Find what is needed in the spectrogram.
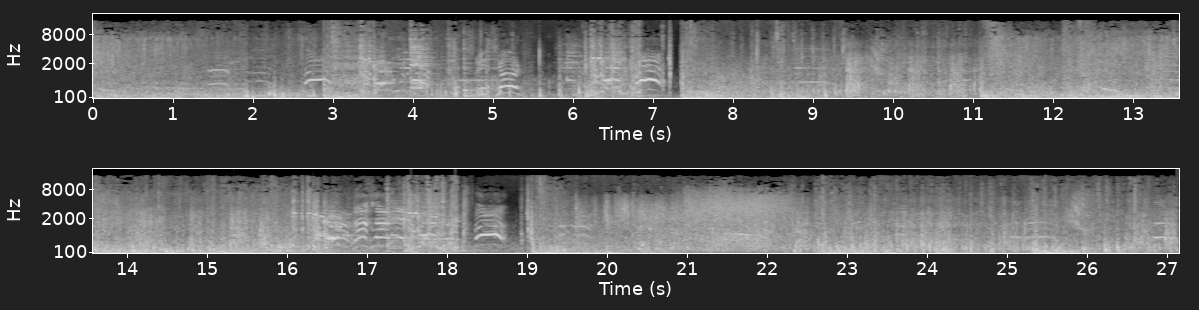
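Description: War film battle soundtrack: explosions and gunfire over a continuous low rumble, with shouting voices in two stretches and a music score underneath.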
